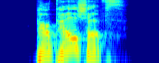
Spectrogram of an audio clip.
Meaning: plural of Parteichef
- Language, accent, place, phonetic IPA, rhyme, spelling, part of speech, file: German, Germany, Berlin, [paʁˈtaɪ̯ˌʃɛfs], -aɪ̯ʃɛfs, Parteichefs, noun, De-Parteichefs.ogg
